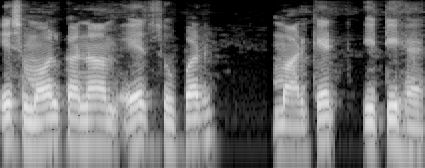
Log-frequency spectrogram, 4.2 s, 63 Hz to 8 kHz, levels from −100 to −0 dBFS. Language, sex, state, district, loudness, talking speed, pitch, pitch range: Hindi, male, Bihar, Jamui, -17 LUFS, 100 wpm, 125 Hz, 115-135 Hz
